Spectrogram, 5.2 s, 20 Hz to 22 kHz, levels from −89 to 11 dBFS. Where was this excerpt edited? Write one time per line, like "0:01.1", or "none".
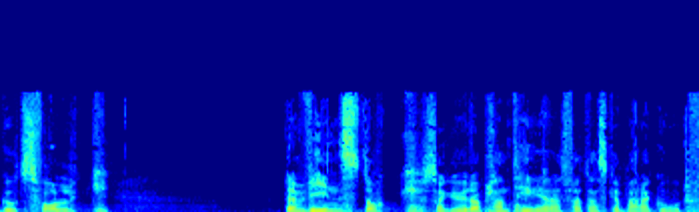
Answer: none

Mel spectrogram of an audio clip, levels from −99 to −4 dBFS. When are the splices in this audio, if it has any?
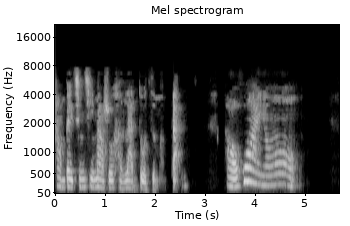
0:03.2

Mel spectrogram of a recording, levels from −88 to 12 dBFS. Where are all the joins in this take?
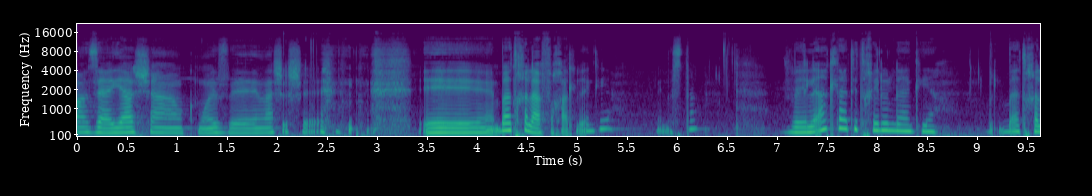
0:03.3

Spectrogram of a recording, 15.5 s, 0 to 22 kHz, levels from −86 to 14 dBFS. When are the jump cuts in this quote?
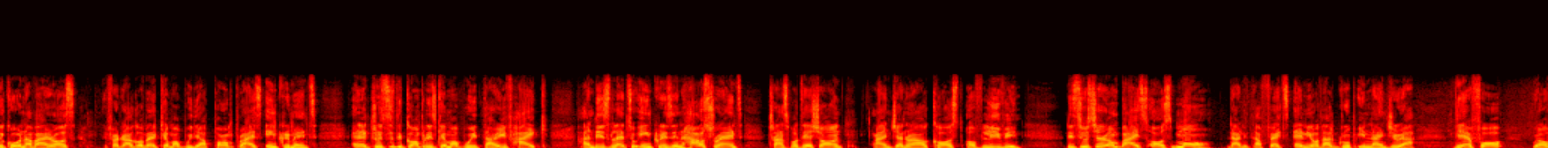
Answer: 0:04.4

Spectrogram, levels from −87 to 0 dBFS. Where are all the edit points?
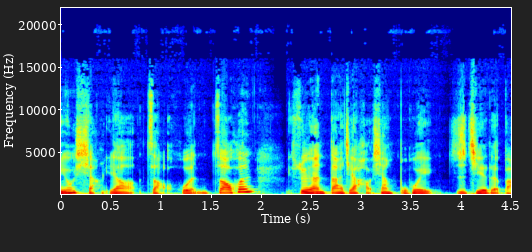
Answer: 0:02.3

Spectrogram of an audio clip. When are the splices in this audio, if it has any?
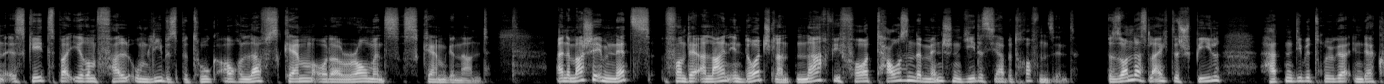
none

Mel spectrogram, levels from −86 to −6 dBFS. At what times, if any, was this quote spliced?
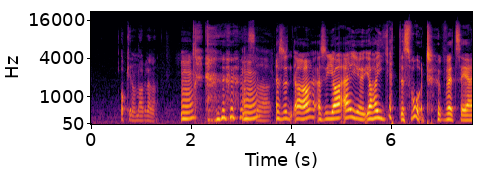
0:03.6

